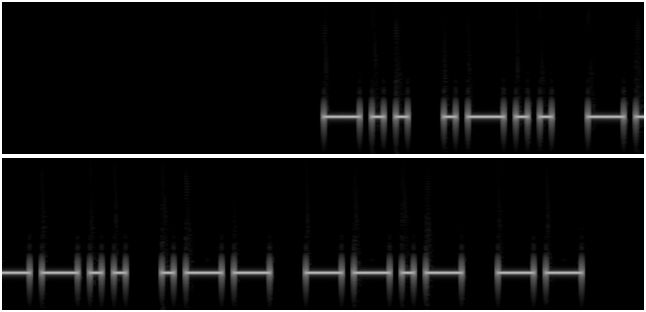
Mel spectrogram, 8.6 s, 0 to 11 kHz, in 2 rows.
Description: Morse code, heard as a keyed tone, about 15 wpm, 700 Hz. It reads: DL8WQM
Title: DXCC-100 Call Signs - 6 Characters - Repeated 2x - 15wpm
